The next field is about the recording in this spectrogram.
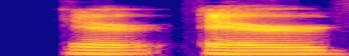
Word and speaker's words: Heir: They called this article Air Jordan, but it's spelled H-E-I-R, Air Jordan.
